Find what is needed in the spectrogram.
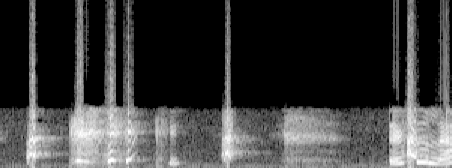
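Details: Baby with repeated loud hiccups: five sharp, abrupt hiccup bursts at irregular intervals with short voiced sounds between them.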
